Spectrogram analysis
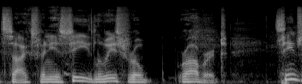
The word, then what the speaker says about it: Robert: It seems like it should be Roar, but it's Robert, right? It's Luis Robert. Doug, I like to honor the home country and speak it their language. Yeah, I think for I was pronouncing it Roar and now I hear is Robert Jr. Rober would be French. He's clearly not French.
